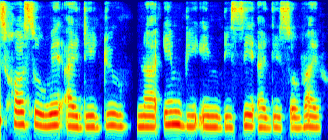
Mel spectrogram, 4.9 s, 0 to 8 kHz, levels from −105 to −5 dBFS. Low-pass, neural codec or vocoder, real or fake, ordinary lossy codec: none; codec, 16 kHz, 4.8 kbps, FACodec; fake; none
